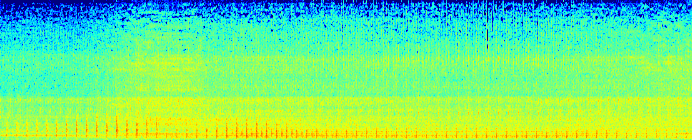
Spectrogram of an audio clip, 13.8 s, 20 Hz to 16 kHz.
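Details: 2007 Dodge Charger 2.7 idling with a loud, sharp knock about 2.5 times a second after running out of oil on the interstate; new lash adjusters, an engine clean-out, plugs and valve cover gaskets didn't fix it. Cause not confirmed.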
